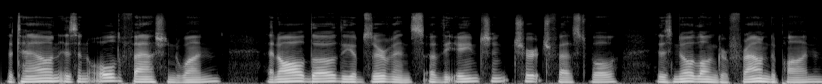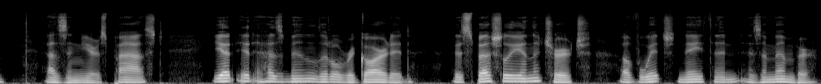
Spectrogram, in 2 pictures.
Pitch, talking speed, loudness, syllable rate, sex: 120 Hz, 145 wpm, -18 LUFS, 4.4 syllables/s, male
